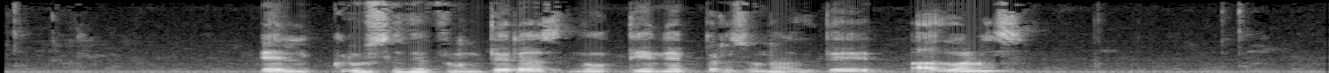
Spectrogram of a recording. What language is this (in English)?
Spanish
